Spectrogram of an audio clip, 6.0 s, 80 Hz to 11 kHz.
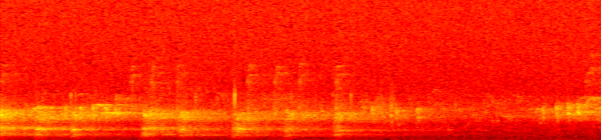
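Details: A deer barks near a black stork nest at 19:31, giving short, hoarse barks about a second apart over a steady background hiss.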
